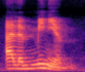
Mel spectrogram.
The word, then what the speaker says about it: aluminium: In British, we say aluminium. Aluminium. The stress is on the second syllable. However, Americans say aluminum. Aluminum. The stress is on the third syllable, aluminum. So we have aluminium and aluminum.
